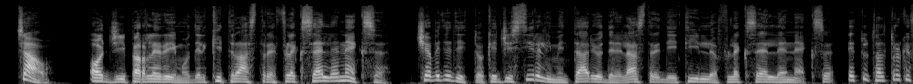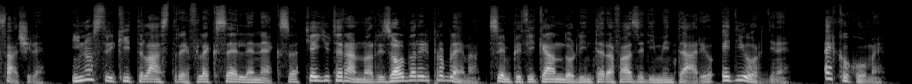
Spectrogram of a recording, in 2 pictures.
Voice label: italian e-learning

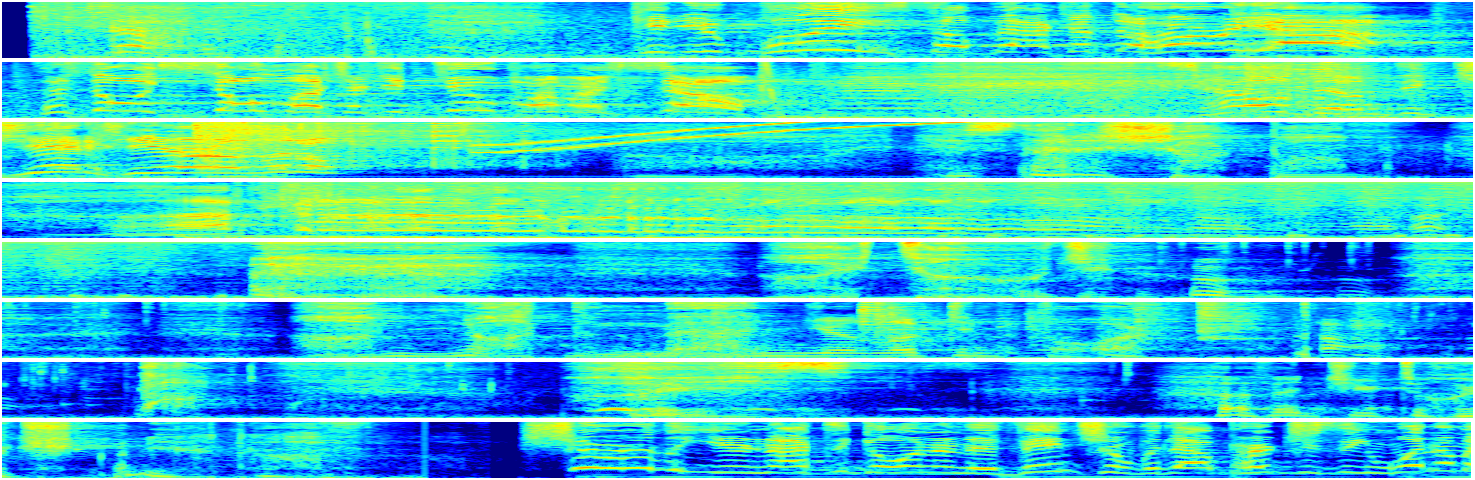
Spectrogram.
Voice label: english american video games

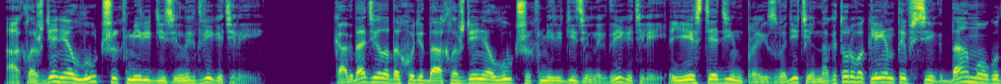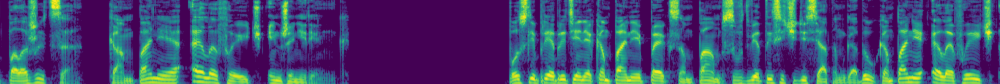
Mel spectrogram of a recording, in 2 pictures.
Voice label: russian audiobooks

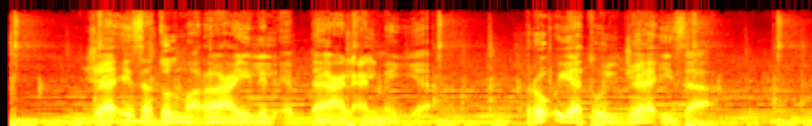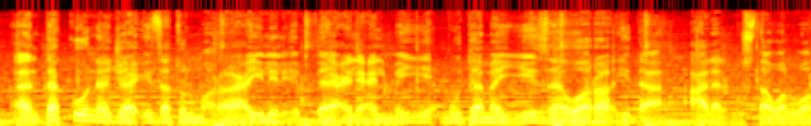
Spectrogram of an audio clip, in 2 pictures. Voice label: arabic corporate videos

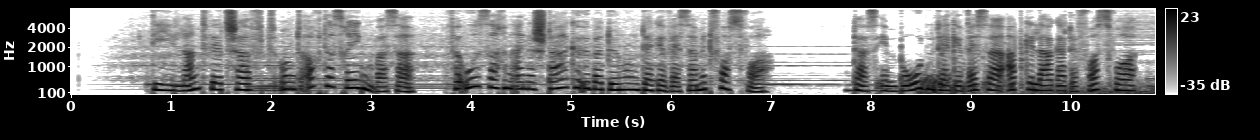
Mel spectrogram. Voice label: german documentaries

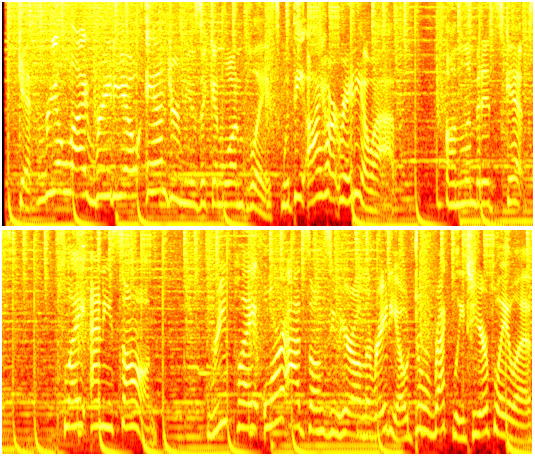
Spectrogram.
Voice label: english american radio imaging

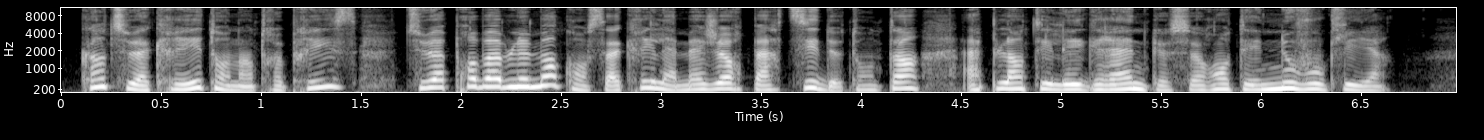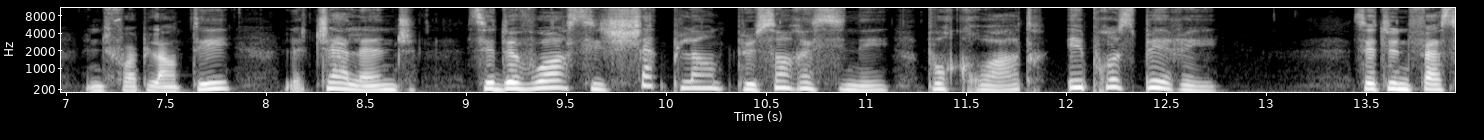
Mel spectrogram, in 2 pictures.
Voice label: french canadian explainer videos

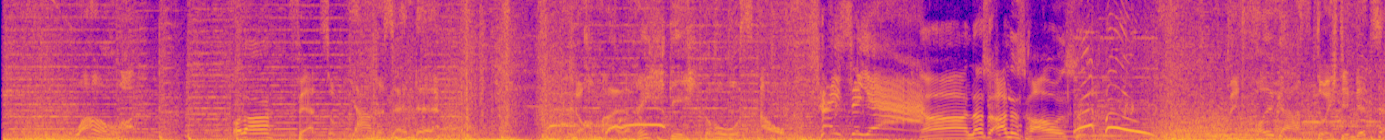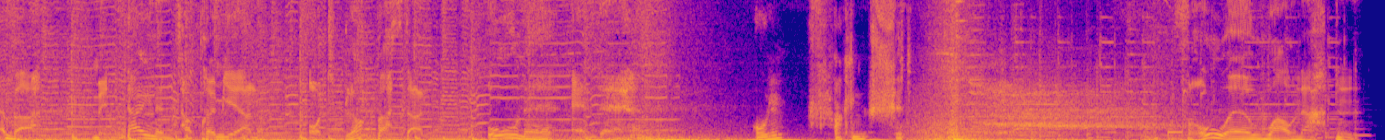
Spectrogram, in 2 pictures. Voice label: german commercial; Deutsch; Deutschland; deutscher Synchronsprecher

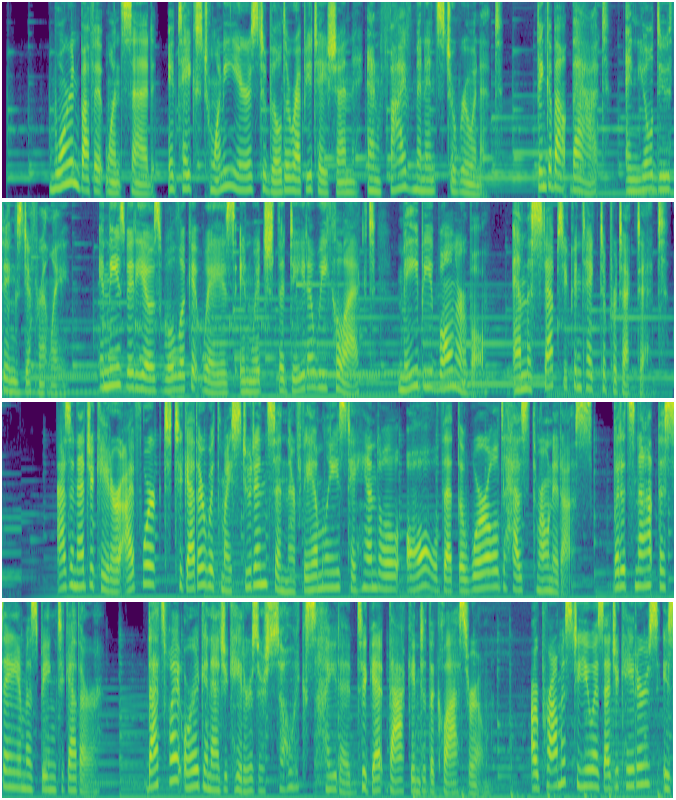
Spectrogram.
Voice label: english american e-learning

